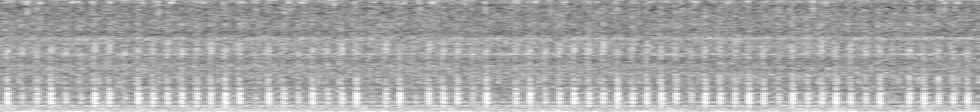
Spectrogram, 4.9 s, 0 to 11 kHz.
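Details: Mazda RX-8 rotary engine at idle: a fast, light metallic rattle about twice per second from the engine bay. The cause was excessive play in the SSV (secondary shutter valve) actuator rod.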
